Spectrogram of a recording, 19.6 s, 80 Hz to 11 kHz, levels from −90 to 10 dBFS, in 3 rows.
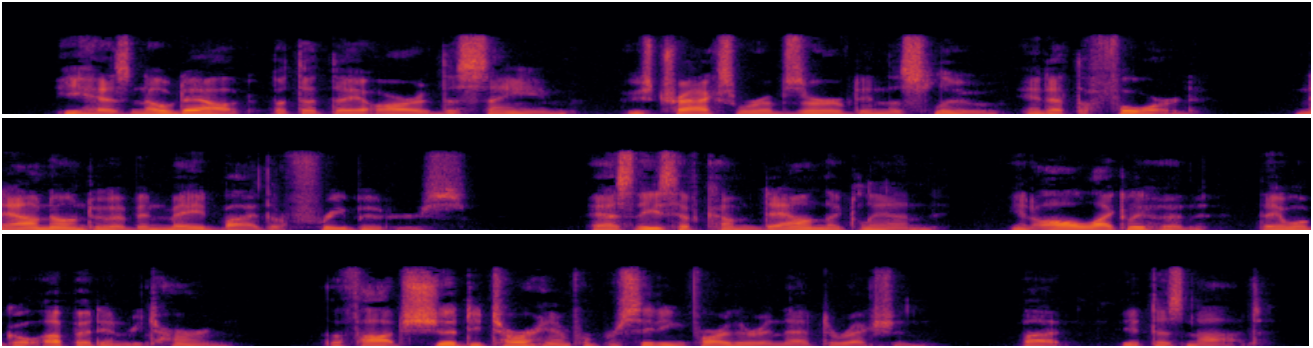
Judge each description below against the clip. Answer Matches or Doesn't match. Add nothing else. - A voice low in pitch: Matches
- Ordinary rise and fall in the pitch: Matches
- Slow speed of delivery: Doesn't match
